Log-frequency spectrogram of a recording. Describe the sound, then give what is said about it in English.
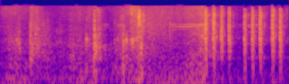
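A rumbling, noisy stretch gives way to a rapid, evenly spaced string of sharp, loud cracks, about ten shots of automatic machine gun fire in quick succession, fired at a CNN news convoy as it runs a checkpoint, with no voices. “We have come under automatic machine gun fire.”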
